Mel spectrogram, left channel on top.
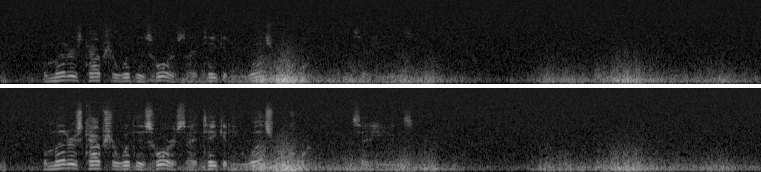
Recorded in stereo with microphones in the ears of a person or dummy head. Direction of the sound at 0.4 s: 85° right.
